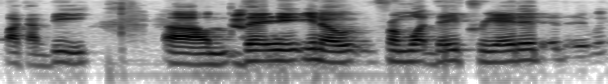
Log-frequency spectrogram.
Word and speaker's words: Bacardi: In Spanish, it's pronounced Bacardi.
